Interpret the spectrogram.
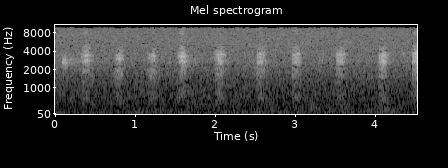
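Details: A young pileated woodpecker at a bird feeder begs food from its mother with short, high, rasping begging notes, about two or three a second, over a soft steady background hiss.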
